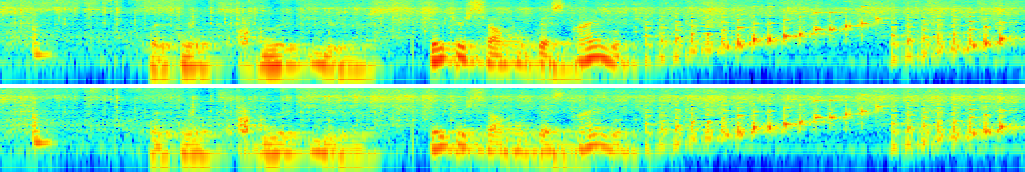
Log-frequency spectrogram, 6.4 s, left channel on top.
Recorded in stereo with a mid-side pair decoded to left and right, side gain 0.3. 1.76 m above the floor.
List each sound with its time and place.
0.9 s a man speaking: 55° left, 8 m
2.7 s a man speaking: 70° left, 1.7 m
4.0 s a ringtone: 30° left, 5 m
